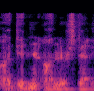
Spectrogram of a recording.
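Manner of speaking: low, soft, quiet, gravelly rasping voice. Reacting to a picture of him not understanding, attempt a gravelly Zelensky voice. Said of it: "He has this gravelly voice like this".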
